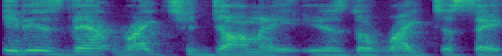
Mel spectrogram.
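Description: Here a man speaks in a somewhat breathy voice. His pitch varies in an ordinary way. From Boston. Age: 50s. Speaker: sociologist. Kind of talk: panel talk. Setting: video call.

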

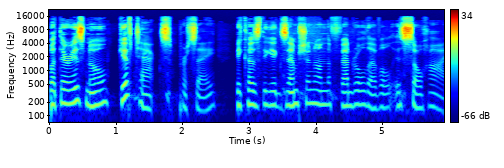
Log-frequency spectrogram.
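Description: On a very clean recording with a silent background, a woman speaks at a moderate pace in a dark, mellow, fairly low voice with ordinary pitch variation. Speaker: elder law attorney. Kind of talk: radio interview. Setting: radio studio.

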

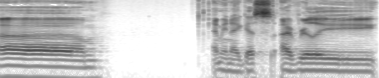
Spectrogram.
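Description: A man with an American accent and a very deep, low pitch, at a very slow pace with fairly even intonation. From US South, Savannah, Georgia. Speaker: improv performer and sketch writer. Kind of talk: casual interview chat.

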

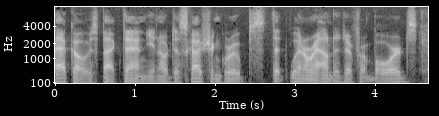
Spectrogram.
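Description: A man speaks in a normal speaking voice at a fairly low pitch and a moderate pace. The recording is very clean, with a silent background. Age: 60s. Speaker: blindness agency technology worker, former radio writer. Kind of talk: casual interview.

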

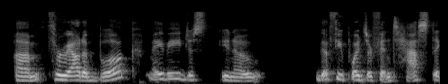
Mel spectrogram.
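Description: An American accent marks this woman's medium-pitched voice, with vocal fry and lively intonation. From US South, East Tennessee. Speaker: poet and creative writing teacher. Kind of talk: interview conversation.

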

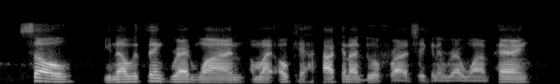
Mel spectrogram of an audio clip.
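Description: A man with a New York accent, medium pitch, ordinary pitch variation, and a moderate pace, in a dry, close sound with no echo. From New York, the Bronx. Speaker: wine expert and TV presenter. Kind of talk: casual interview.

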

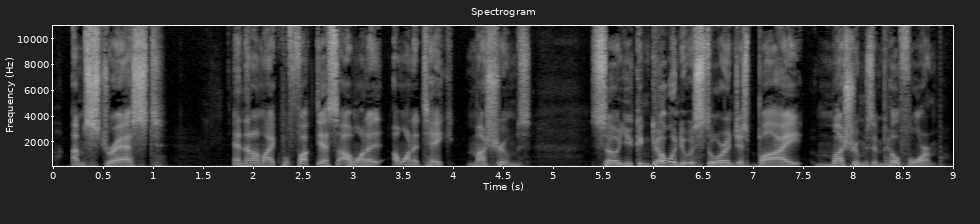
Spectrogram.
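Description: A man with an unremarkable speaking voice talks at a moderate pace and medium pitch, with ordinary pitch variation and a dry, close sound with no echo. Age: 50s. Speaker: metal musician. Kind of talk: casual chat.

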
